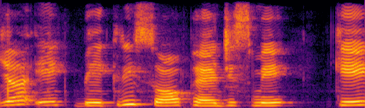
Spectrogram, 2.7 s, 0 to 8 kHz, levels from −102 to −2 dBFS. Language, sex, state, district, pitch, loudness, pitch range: Hindi, female, Bihar, Darbhanga, 225 Hz, -17 LUFS, 215-250 Hz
